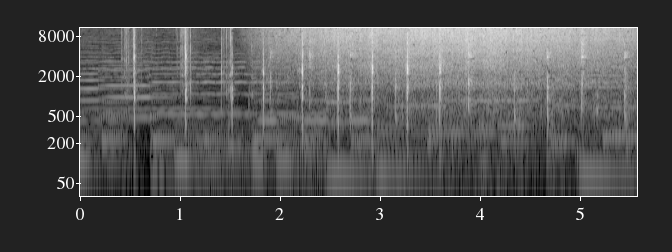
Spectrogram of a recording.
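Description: Beef marinated in soy sauce, sesame oil, pepper and rice wine sizzles and crackles steadily with water in a hot pot as it is stir-fried, while a utensil scrapes and clacks against the pot in irregular strikes, fairly loud, with no talking.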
